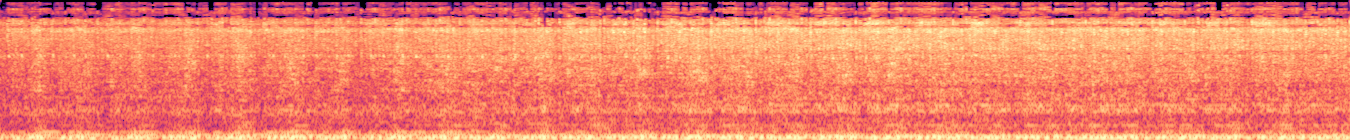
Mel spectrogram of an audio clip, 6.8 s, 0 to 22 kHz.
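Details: Cammed V8 (HPT cam) just fitted with BES Racing heads milled 0.020 in, headers, intake not yet on; deep steady lopey even idle, no ticks or knocks; normal idle.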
